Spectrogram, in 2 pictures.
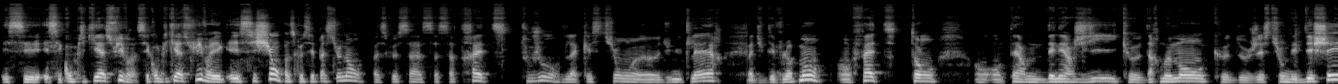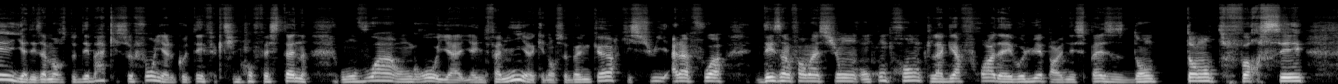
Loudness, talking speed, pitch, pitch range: -19 LUFS, 235 wpm, 135 Hz, 120-160 Hz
